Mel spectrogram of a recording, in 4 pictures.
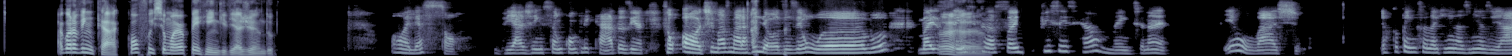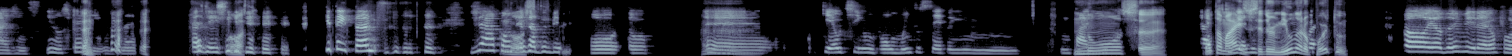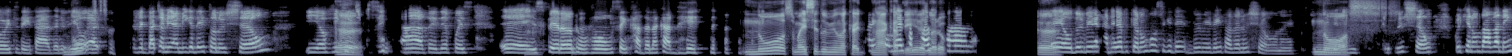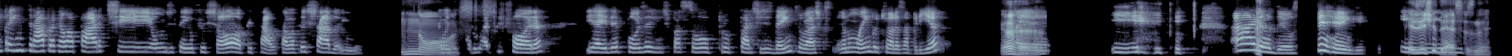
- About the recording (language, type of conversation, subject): Portuguese, podcast, Qual foi o seu maior perrengue em uma viagem?
- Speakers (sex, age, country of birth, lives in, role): female, 30-34, Brazil, Portugal, guest; male, 18-19, United States, United States, host
- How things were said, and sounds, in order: tapping; laugh; drawn out: "amo"; laugh; laugh; unintelligible speech; other background noise; laugh; unintelligible speech; in English: "freeshop"; laugh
